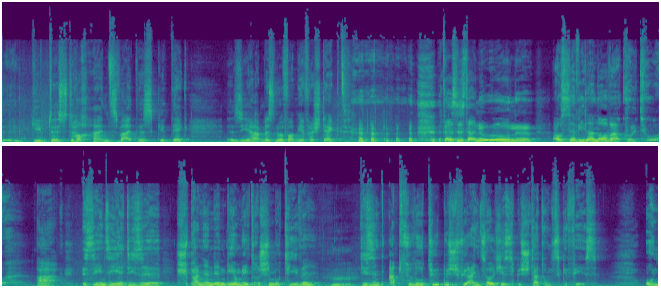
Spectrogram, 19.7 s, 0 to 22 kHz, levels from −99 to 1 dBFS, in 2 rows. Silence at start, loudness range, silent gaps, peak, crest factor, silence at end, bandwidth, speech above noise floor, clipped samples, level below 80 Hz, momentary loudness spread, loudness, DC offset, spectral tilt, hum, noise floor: 0 s; 6 LU; none; -6 dBFS; 16 dB; 0 s; 19.5 kHz; 21 dB; under 0.1%; -58 dBFS; 11 LU; -24 LUFS; under 0.1%; -4.5 dB/octave; none; -44 dBFS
